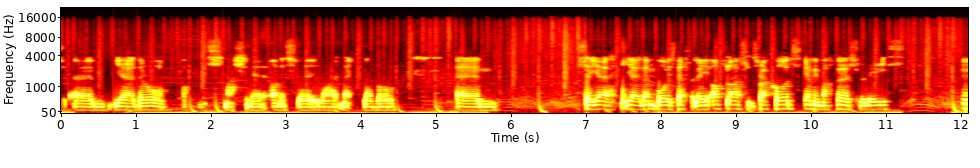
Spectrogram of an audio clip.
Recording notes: joins us on the zoom for a chat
